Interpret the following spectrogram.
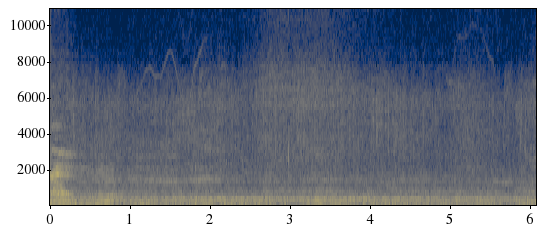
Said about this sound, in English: There's definitely more bees on these frames now.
